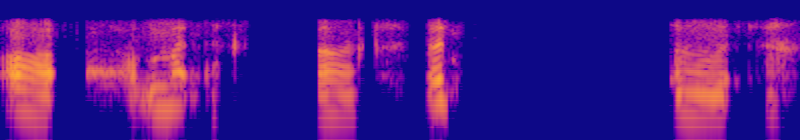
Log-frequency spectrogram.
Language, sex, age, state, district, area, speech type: Goan Konkani, female, 45-60, Goa, Quepem, rural, conversation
